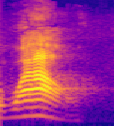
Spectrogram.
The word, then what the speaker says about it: Vav: This is known as the Vav, this modern-day Ashkenazi Hebrew. Now, according to Hebrew linguists, Hebrew scholars, they say the Vav was originally a wow, and pronounced as a W.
